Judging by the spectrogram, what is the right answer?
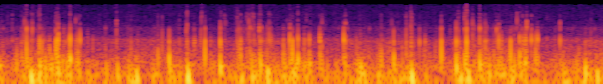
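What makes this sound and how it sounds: A blue deflated rubber ball with a thin hollow skin is stretched over the top of a microphone and pulled and rubbed with fingertips. It makes a dense, continuous run of low, muffled rumbles and thumps with quick rubbery squeaks and brief brighter scratchy flicks. The sound stays close and steady throughout with no pauses.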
